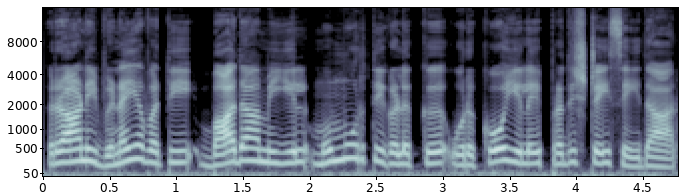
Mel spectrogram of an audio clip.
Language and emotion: Tamil, neutral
